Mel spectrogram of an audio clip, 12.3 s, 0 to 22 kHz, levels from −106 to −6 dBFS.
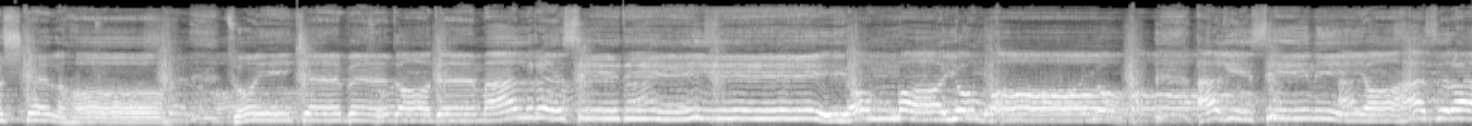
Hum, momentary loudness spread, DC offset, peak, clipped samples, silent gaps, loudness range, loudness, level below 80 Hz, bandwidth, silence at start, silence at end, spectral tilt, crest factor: none; 4 LU; under 0.1%; 0 dBFS; under 0.1%; none; 2 LU; -11 LUFS; -58 dBFS; 18 kHz; 0 s; 0 s; -4 dB/octave; 10 dB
